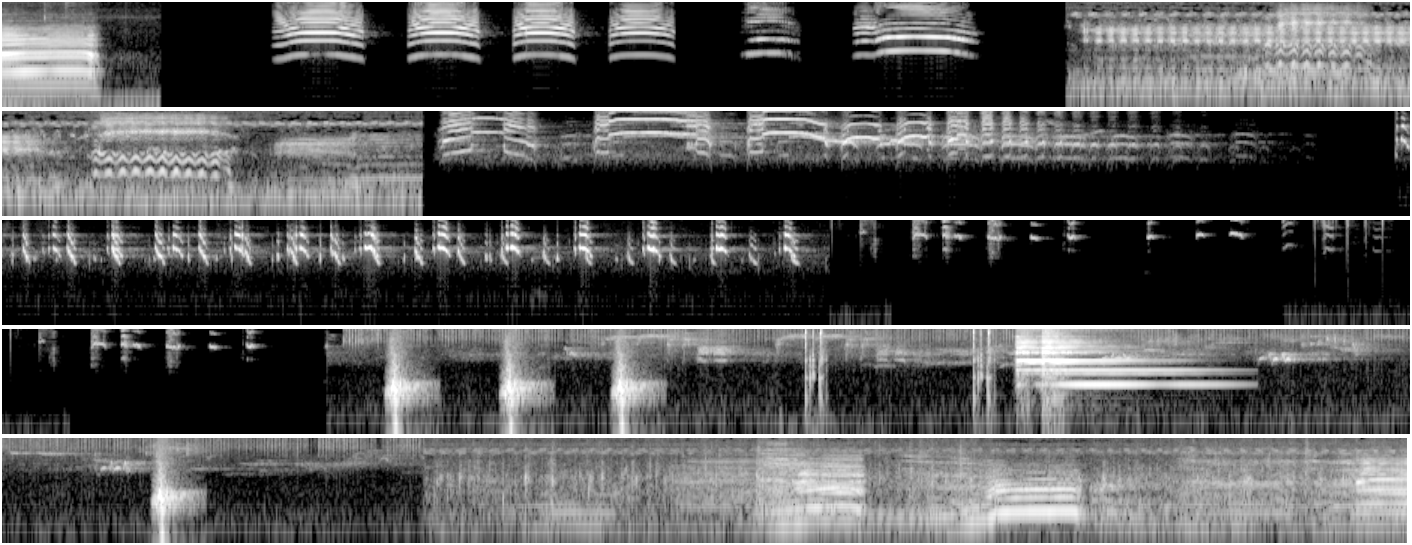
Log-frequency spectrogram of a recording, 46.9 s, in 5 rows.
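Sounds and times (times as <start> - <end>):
gulls calling: 34.6 - 36.6
peafowl calling: 34.9 - 36.6
mouse squeaking: 38.6 - 38.9.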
